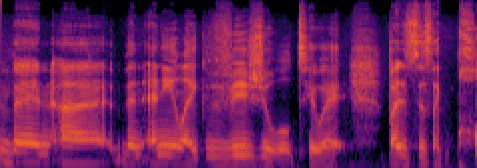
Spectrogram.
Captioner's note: none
